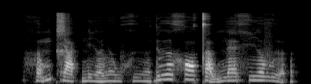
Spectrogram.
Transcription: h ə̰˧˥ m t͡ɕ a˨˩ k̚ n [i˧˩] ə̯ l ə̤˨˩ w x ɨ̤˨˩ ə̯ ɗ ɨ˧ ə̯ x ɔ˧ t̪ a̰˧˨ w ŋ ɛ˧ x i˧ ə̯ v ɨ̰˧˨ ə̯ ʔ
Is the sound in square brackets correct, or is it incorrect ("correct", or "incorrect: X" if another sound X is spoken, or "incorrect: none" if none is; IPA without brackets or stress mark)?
correct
